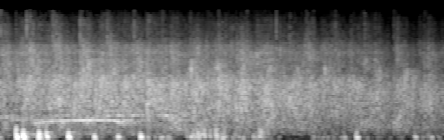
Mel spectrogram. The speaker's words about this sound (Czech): Prosím, přivítejte ji potleskem.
